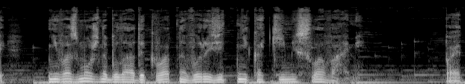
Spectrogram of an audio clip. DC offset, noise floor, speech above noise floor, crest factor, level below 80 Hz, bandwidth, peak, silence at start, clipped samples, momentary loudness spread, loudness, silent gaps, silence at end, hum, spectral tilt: under 0.1%; -37 dBFS; 21 dB; 16 dB; -32 dBFS; 15.5 kHz; -2 dBFS; 0 s; under 0.1%; 14 LU; -17 LUFS; none; 0 s; none; -5.5 dB/octave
